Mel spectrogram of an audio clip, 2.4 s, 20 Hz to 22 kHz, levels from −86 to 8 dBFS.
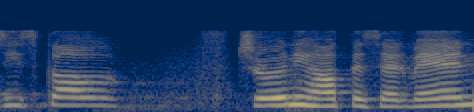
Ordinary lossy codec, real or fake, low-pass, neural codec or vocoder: none; fake; 7.2 kHz; codec, 16 kHz, 0.5 kbps, X-Codec, HuBERT features, trained on balanced general audio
